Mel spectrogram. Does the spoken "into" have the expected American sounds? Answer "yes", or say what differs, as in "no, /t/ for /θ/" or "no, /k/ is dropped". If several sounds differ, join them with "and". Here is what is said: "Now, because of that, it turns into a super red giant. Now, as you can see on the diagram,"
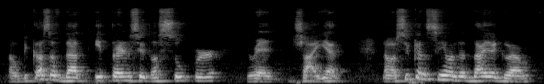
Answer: no, /n/ is dropped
